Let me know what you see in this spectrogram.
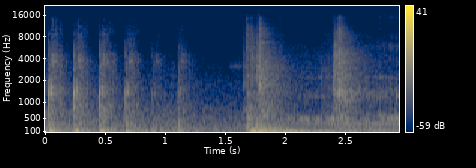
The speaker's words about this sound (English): Just then, we arrived at Dr. Barrett's place and I knocked on the door.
